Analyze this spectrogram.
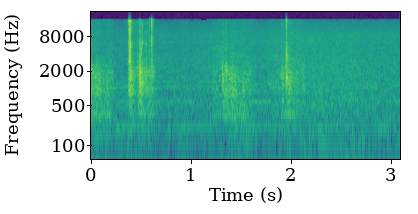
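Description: A lock clicks sharply as it is picked.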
